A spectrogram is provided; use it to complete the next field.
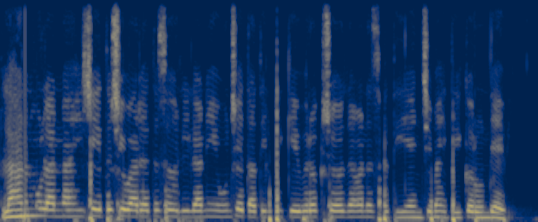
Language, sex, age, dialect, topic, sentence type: Marathi, female, 25-30, Standard Marathi, agriculture, statement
